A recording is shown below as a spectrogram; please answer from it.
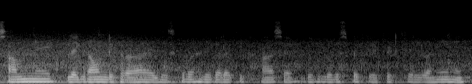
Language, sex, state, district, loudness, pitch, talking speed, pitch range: Hindi, male, Uttar Pradesh, Jalaun, -28 LUFS, 115 Hz, 240 wpm, 105-115 Hz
